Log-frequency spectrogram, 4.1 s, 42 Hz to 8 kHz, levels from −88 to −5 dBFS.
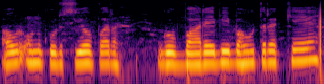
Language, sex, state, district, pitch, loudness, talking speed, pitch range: Hindi, male, Uttar Pradesh, Saharanpur, 155 Hz, -23 LUFS, 135 wpm, 150-165 Hz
